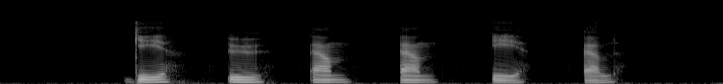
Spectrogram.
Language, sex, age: Swedish, male, 23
